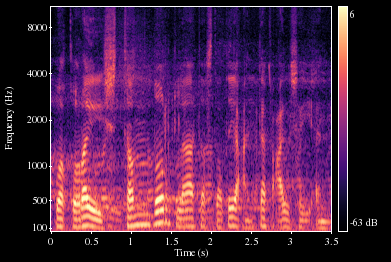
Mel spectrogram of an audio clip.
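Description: A man's voice: mid-range voice, a little fast. A middle-aged man gives a dramatic storytelling lecture and acts out the voices in his story. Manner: animated, acts out quoted voices and shouts. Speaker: lecturer on religious history. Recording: echoey hall recording.

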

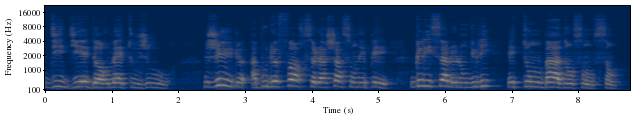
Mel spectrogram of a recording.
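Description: A woman narrating a classic novel as an audiobook, in a measured, expressive reading. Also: on the high side. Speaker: audiobook reader. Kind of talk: scripted narration.

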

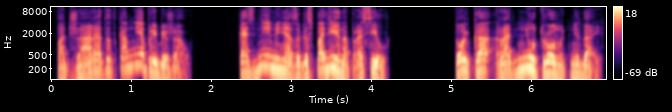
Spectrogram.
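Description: A man voicing a bold young male leader who loudly declaims to a crowd. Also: a little high, sing-song, moderate pace, dry recording, studio quality. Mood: declaiming. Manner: loud, declaiming.

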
